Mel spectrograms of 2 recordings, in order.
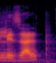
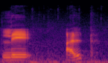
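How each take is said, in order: First: The S sound carries over into the next word. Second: The words are said apart, with no linking S sound. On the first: The speaker calls it right. "you carry this S over this S sound over to the next word" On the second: The speaker calls it wrong. "you don't say"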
